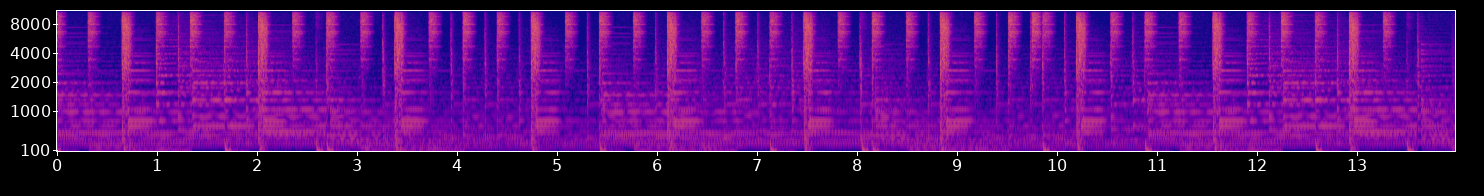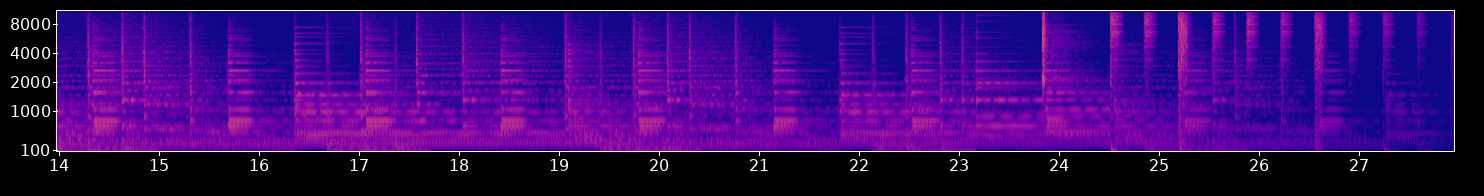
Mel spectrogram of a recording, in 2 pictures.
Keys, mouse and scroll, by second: 3.3 alt+shift+middle click, 5.0 alt+shift+middle click, 6.1 alt+shift+middle click, 6.2 alt+shift+middle click, 9.3 F4, 10.2 w, 11.5 middle click, 12.2-14.8 scroll up 3, 15.0 alt+w.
